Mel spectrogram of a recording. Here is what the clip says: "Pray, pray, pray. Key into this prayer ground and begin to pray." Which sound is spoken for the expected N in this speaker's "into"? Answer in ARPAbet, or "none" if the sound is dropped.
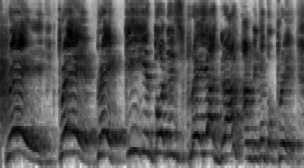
N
